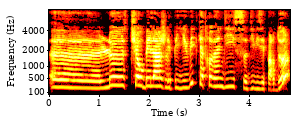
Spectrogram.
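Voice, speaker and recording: A woman's voice: fairly high pitch, slow, fairly bright tone. Chatty rambling woman showing off her haul. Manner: chatty, self-mocking, rambling with restarts. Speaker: scrapbooking YouTuber. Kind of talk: casual haul video chat.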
